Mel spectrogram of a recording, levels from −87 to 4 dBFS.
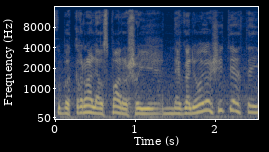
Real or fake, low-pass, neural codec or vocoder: real; 14.4 kHz; none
